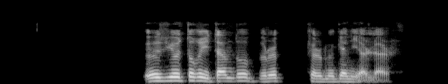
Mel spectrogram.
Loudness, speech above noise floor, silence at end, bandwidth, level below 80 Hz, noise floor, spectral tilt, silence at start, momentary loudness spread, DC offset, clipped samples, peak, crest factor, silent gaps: -17 LUFS; over 74 dB; 0.55 s; 7.6 kHz; -68 dBFS; under -90 dBFS; -6.5 dB/octave; 1.45 s; 10 LU; under 0.1%; under 0.1%; 0 dBFS; 18 dB; 2.84-3.06 s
